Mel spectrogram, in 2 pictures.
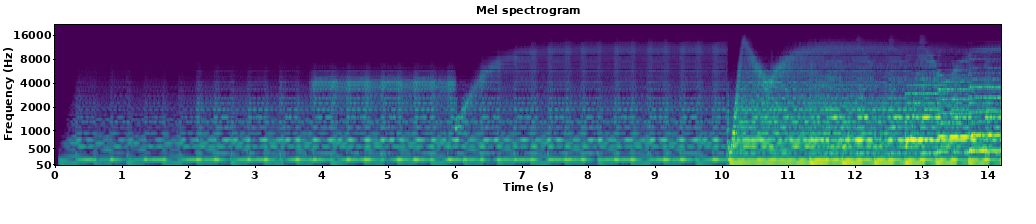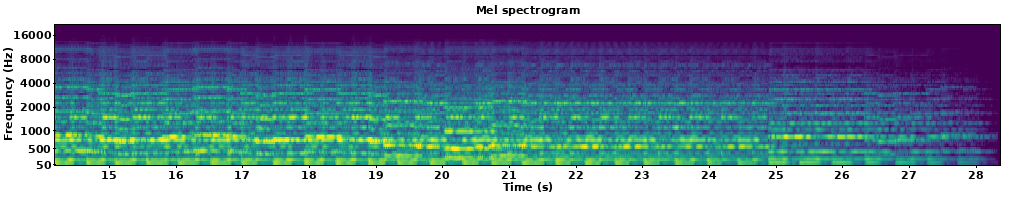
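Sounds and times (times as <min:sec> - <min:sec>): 
Siel Cruise polyphonic synthesizer: 0:00.2 - 0:28.2.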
